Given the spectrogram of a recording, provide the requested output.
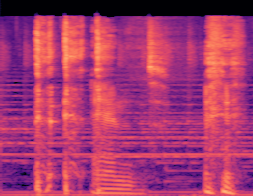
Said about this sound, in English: I'm going to push past the people and, like, step into the shop. It's a little dusty. You cough a little.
